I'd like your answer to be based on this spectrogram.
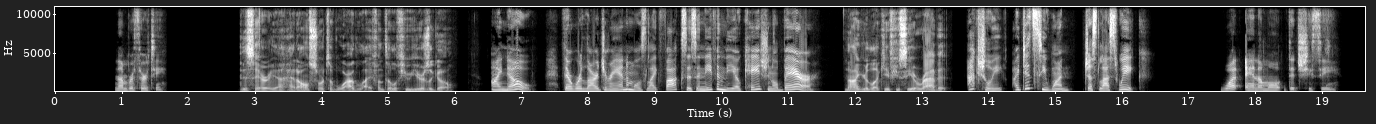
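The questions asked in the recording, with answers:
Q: What animal did she see?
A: A rabbit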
